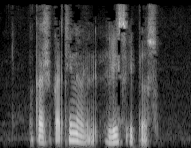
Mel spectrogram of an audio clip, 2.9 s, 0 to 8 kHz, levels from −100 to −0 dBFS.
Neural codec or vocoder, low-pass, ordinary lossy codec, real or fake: codec, 16 kHz in and 24 kHz out, 1.1 kbps, FireRedTTS-2 codec; 7.2 kHz; MP3, 32 kbps; fake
